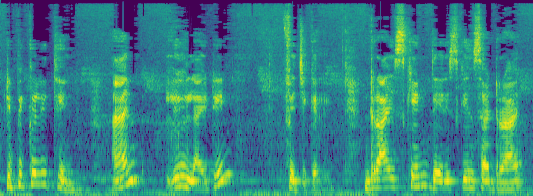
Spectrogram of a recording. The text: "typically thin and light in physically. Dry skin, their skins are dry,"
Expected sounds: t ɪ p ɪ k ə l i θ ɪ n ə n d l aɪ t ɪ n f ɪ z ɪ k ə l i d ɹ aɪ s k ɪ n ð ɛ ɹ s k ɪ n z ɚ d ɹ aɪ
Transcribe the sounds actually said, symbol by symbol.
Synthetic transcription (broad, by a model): t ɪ p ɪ k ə l i t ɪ n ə n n l aɪ t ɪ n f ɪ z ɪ k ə l i d ɹ aɪ s k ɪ n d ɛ ɹ s k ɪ n s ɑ d ɹ aɪ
